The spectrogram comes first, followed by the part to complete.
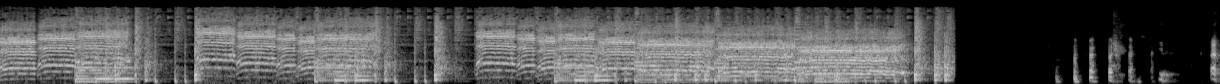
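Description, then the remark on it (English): A loud, dense chorus of sheep bleating, wavering cries layered over one another almost continuously, then cutting off abruptly before a man begins talking. “But this is the Welsh World Cup song.”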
